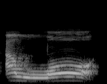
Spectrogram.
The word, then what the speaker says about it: Allah: Lafaz Allah itu ketika sebelumnya ada huruf yang berharokat fathah atau dhammah, maka Allahnya itu tebal. Lamnya ini jadi tebal. Bacanya Allah, Allah, lo, Allah, Allah, atau Rullah akbarullah, Allahu akbarullah ya.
